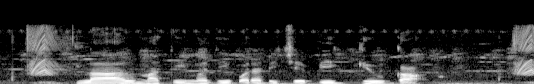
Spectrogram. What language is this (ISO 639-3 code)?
mar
